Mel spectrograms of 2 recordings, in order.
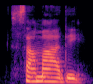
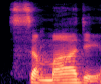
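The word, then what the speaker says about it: samadhi: Samadi. Samadi. How do you spell that? S A M A D H I. Sadi.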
